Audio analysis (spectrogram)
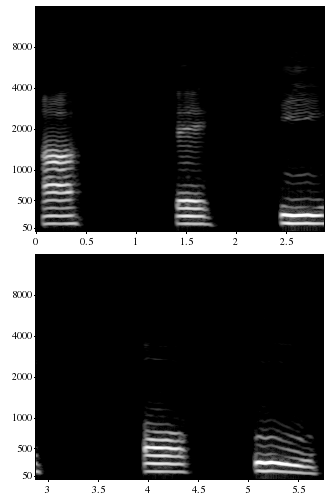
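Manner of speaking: long held "A, E, I, O, U", each on its own; vowel demonstration. Shown as a demonstration. Teacher repeating the important vowels, drawn out and separate. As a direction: sustain each of "A, E, I, O, U" firmly, pausing between. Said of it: "let me repeat, the vowels".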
